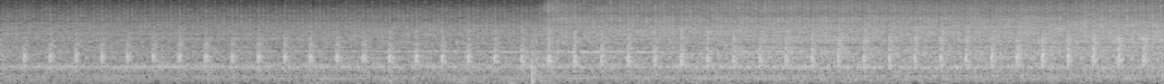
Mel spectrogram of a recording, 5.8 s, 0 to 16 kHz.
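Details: Audi A6 C6, cold morning start: a sharp, even ticking knock about four times a second over the cold idle. This is an engine knock at cold idle, source not determined.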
